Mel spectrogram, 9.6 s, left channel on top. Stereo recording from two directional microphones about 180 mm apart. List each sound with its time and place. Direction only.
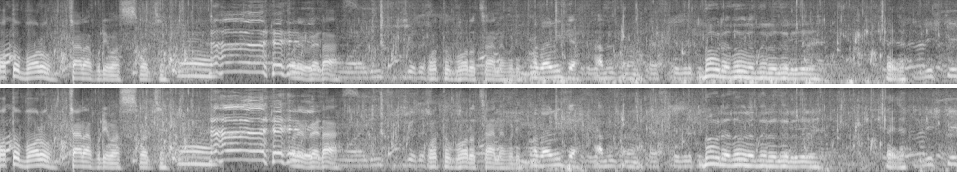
0.0 s speech: 5° left (ahead or behind)
2.0 s speech: 45° left (ahead or behind)
3.0 s speech: centre (ahead or behind)
5.3 s speech: 20° left (ahead or behind)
